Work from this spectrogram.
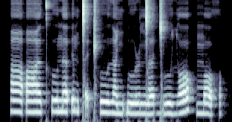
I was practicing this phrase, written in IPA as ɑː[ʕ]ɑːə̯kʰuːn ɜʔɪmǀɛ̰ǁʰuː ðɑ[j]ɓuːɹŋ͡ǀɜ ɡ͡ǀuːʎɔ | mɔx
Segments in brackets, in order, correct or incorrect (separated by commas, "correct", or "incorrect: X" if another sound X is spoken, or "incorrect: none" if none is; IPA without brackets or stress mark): incorrect: ʔ, incorrect: ɲ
